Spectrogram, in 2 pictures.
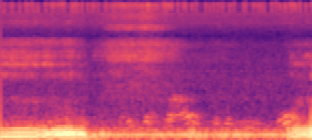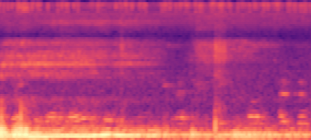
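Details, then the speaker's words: Loud snoring from a dog sleeping on its pillow: low, rumbling snorts and rattling breaths, with quiet talk in the background. "I'm loving you on your little pillow. How cute are you? Snoring away."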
